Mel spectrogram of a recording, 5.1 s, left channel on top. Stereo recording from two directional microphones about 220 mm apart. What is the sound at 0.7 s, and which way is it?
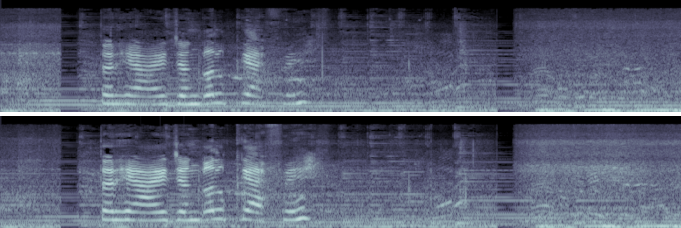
A woman's voice, 5° left (ahead or behind).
